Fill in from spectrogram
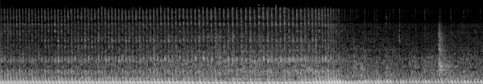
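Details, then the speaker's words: Farmall 404 tractor after clutch repair, taking off in fourth gear: deep, steady diesel thrum under load with a brief dip at the gear change; some general rattling, but no clutch noise or chatter. Normal running in gear. "We got the clutch, no more noise, no chattering. Goes into gears, no problem."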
